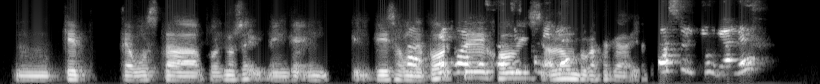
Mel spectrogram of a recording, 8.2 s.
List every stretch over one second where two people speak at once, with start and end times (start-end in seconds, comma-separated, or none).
4.4-5.6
